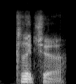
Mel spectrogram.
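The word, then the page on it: cliché: British English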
